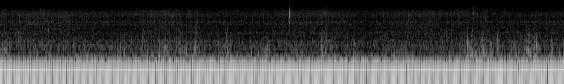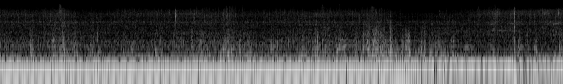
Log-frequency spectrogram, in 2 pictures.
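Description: Outboard motor running steadily at speed, pushing an inflatable boat, with a loud, steady low drone under rushing wind and water. About ten seconds in the deepest rumble drops away and the sound turns more uneven.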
